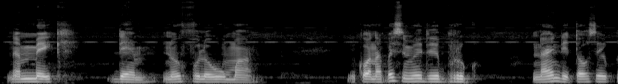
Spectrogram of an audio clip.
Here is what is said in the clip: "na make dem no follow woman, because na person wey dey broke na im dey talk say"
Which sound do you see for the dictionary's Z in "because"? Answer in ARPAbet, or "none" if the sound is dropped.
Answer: none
